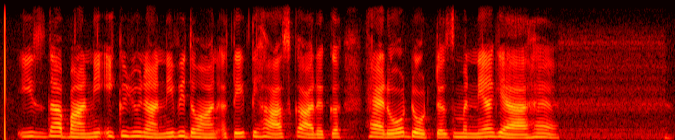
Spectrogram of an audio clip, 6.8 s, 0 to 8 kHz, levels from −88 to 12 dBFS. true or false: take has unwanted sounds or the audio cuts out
false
